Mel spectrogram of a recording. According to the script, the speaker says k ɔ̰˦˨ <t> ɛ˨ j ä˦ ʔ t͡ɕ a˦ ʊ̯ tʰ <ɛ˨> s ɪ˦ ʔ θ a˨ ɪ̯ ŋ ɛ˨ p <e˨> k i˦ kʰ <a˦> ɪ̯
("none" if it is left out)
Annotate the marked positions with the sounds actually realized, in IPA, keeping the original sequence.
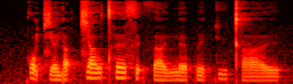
t͡ɕ, ɛ˦, e˨, a˨

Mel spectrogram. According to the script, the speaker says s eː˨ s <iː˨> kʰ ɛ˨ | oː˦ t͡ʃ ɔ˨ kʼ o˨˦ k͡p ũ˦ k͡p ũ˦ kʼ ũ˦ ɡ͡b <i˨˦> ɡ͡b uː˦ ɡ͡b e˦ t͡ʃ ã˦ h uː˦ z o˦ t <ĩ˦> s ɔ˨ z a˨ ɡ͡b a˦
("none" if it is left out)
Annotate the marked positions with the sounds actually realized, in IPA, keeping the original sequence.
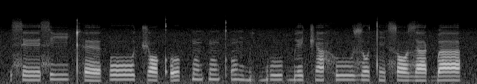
iː˦, i˨, ĩ˨

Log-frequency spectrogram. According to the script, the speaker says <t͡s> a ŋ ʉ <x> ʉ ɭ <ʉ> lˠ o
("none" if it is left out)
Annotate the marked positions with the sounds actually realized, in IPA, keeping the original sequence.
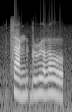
t͡s, ɡ, ʉ

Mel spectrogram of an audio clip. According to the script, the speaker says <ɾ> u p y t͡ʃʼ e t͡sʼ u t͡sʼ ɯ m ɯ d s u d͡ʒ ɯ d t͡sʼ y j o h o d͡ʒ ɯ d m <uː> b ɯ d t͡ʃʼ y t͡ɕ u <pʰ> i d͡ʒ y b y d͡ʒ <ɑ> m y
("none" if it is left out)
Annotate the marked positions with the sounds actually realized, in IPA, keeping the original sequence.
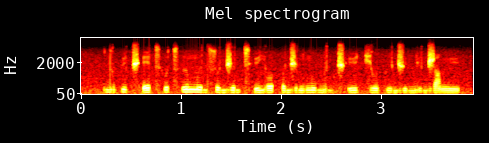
d, u, p, ɑ

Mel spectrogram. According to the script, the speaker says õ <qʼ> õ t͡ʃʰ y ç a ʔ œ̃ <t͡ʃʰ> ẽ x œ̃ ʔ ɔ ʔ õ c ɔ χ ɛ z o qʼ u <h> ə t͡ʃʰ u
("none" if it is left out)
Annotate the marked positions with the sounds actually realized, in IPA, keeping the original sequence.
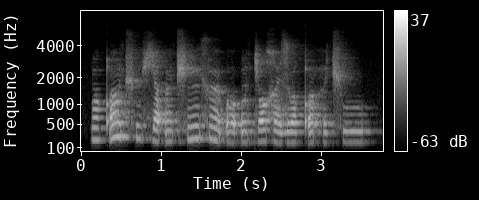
qʼ, t͡ʃʰ, h

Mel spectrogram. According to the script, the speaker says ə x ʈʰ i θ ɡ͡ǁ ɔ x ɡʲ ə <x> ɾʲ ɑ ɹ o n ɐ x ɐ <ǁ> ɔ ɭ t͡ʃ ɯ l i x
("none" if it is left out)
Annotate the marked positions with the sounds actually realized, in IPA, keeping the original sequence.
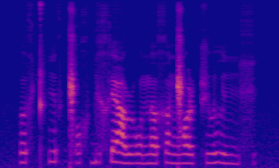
x, ŋ͡ǁ

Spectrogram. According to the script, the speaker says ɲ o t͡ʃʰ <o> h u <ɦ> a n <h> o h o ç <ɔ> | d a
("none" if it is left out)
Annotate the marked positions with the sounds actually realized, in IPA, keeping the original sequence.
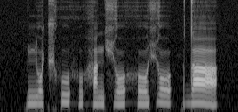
u, h, ç, o

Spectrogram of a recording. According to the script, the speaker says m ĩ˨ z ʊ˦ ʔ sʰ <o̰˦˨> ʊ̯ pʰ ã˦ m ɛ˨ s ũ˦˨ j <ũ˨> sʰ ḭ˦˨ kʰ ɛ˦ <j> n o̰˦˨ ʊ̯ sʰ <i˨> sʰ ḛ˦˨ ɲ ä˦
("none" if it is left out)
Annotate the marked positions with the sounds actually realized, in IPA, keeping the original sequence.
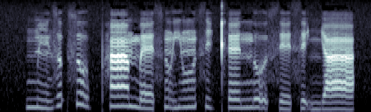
o̰˦˨, ũ˦, none, e˨

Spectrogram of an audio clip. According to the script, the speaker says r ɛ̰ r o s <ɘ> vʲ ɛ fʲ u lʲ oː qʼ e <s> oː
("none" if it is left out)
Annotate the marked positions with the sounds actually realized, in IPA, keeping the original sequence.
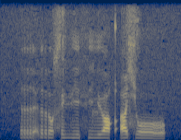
ɘ, ɕ

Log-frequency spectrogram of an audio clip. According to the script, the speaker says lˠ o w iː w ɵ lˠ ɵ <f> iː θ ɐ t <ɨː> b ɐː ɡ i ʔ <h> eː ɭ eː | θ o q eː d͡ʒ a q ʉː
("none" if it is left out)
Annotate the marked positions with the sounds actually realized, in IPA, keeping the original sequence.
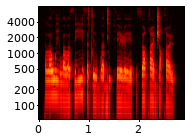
θ, ɨː, h

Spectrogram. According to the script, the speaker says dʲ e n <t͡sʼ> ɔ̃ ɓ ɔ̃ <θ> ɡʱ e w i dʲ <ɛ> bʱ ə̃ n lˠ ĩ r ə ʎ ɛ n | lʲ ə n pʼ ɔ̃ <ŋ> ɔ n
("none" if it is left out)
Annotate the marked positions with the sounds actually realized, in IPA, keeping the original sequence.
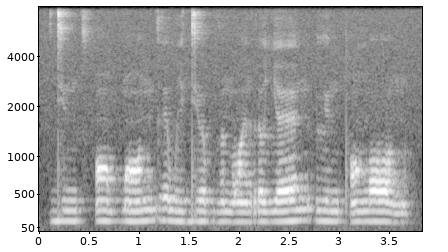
t͡sʼ, n, ə, ŋ

